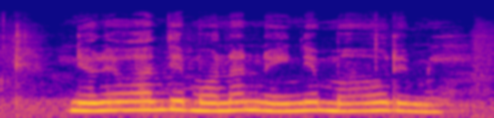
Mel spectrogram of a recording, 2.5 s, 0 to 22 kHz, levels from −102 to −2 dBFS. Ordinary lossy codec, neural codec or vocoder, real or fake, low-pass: none; none; real; 14.4 kHz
